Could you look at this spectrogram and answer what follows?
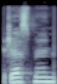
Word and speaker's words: Jasmine: Now, if you're new here, I tend to tell people that my name Jasmine rhymes with specimen, but with a J.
